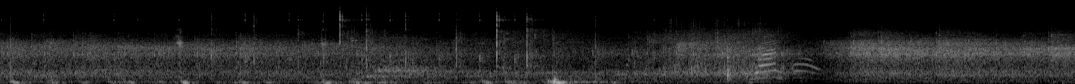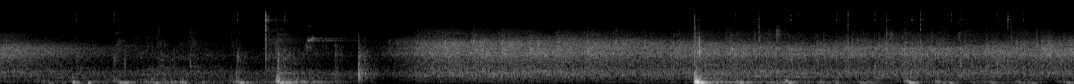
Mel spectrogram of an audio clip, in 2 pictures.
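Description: A ping-pong ball clicks sharply back and forth off paddles and the table.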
